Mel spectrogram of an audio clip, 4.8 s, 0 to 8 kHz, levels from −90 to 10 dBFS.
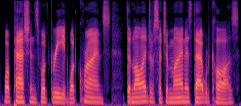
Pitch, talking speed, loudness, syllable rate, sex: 125 Hz, 200 wpm, -21 LUFS, 4.8 syllables/s, male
